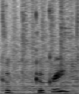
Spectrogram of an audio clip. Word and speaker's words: kukri: Oh my god, you're gonna have to pronounce it for me. Is it kukri?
